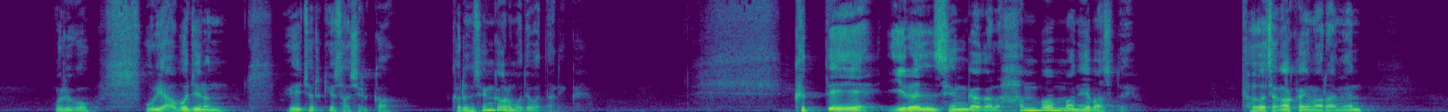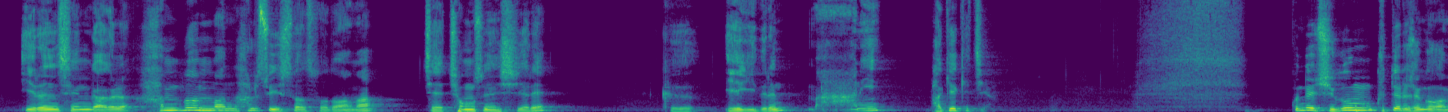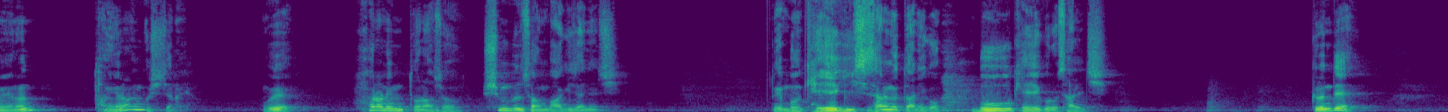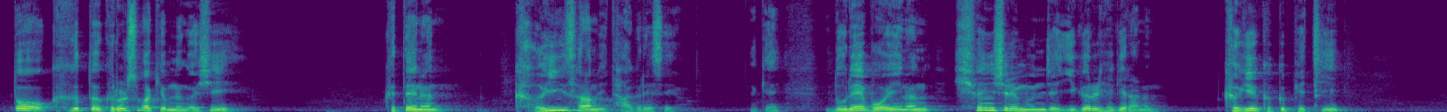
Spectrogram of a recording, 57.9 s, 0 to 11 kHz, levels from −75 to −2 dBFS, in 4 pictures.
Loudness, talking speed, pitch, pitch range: -21 LUFS, 205 characters per minute, 145 Hz, 125-175 Hz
